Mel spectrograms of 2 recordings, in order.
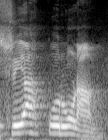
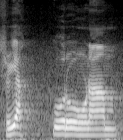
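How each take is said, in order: First: The visarga is a rough back-throat friction. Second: The visarga is a plain breathy h. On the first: The speaker calls it right. "बल दिया कि" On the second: The speaker calls it wrong. "ऐसा न पढ़िए"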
